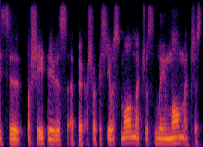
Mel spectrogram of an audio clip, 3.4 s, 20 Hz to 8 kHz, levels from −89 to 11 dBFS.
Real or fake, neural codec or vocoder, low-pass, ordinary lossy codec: fake; codec, 24 kHz, 0.9 kbps, DualCodec; 7.2 kHz; Opus, 16 kbps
